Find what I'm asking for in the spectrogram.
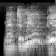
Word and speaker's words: Ventimiglia: Ventimiglia. Yeah. This the G is silent.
